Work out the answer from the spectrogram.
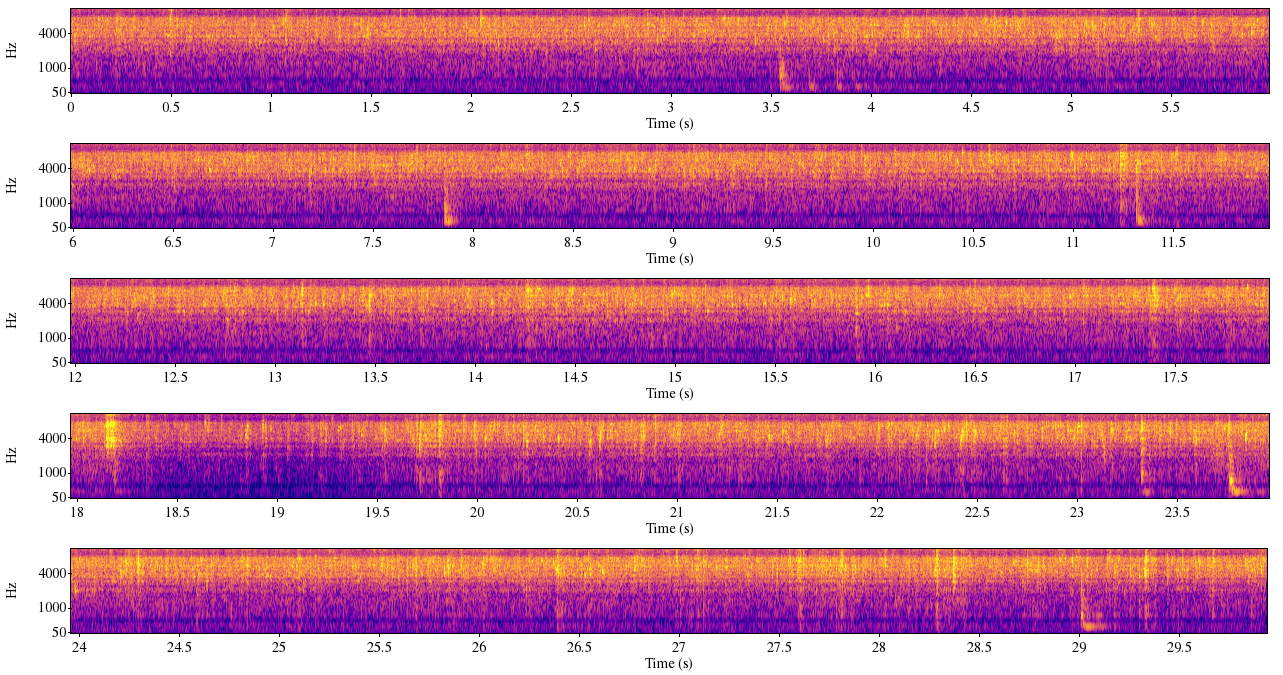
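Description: Chicken pieces sizzling steadily as they fry in oil in a pan. Now and then a short click of metal tongs against the pan as pieces are lifted out; the sizzle dips briefly about two-thirds of the way through.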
